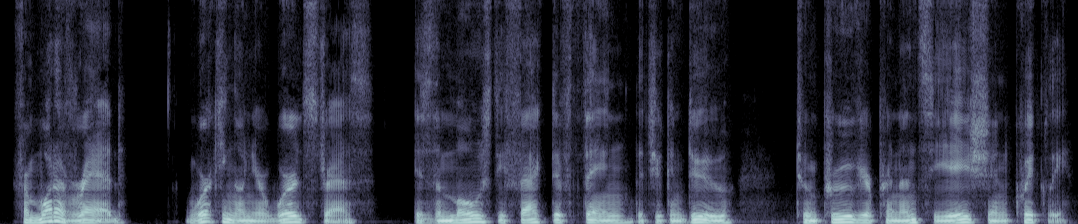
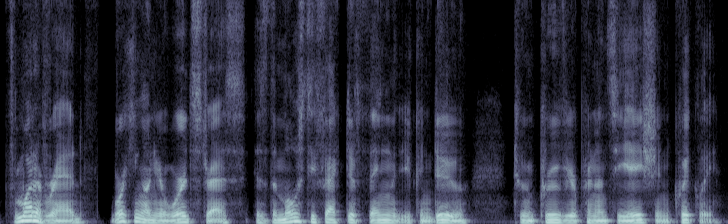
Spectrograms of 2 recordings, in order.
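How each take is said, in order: First: "what", "word stress", "most" marked clearly, slow; slow stress demo. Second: The same line at normal speed, stresses light; natural reading. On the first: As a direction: read it slowly, leaning on every stressed word. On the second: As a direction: read it naturally at speaking pace. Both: Shown as a demonstration. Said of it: "it sounds like this".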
